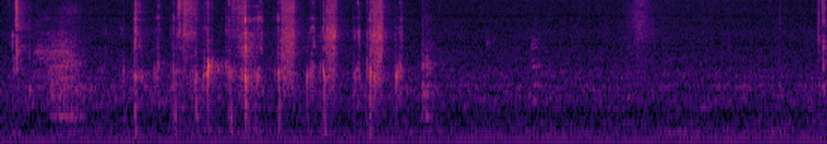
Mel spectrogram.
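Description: A run of faint, short clicks and taps from a bottle of L'Oréal Infallible setting spray being handled, mostly in the first two seconds.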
